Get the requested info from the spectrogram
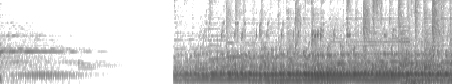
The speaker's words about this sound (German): Da wird gegurgelt statt in der Nase gebohrt. Wie können uns Gurgeltests in der Pandemie helfen?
